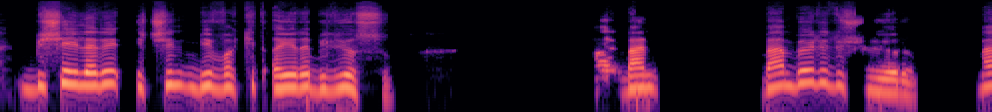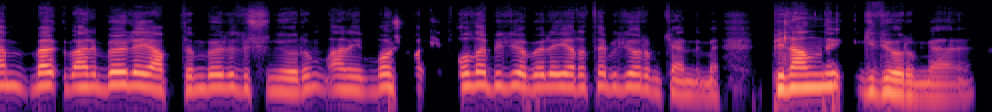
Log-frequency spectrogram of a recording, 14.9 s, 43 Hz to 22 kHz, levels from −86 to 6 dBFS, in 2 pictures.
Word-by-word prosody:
bir 160 +3 -3
şeyleri 205 +1 +4
için 180 +1 -2
bir 190 +2 +2
vakit 170 -2 -4
ayırabiliyorsun. 165 - +1 1.5
Ay, 145 0 -3
ben 165 +2 +2 0.8
ben 185 +3 +1
böyle 220 -2 +1
düşünüyorum. 135 - -3 0.5
Ben 180 -3 -2
ben 180 -2 +2
böyle 200 -1 +5
yaptım, 160 -2 0
böyle 175 -1 -1
düşünüyorum. 145 +2 -5
Hani, 155 -2 -5
boş 180 -1 +1
vakit - - -15
olabiliyor, 185 -1 0
böyle 175 +1 +1
yaratabiliyorum 175 -3 -2
kendime. 120 -3 -8 0.4
Planlı 175 +2 +6 0.2
gidiyorum 125 -6 +1
yani. 100 +2 -10
170 Hz, 110 wpm, -21 LUFS, 150-185 Hz, 1.5 s, Planlı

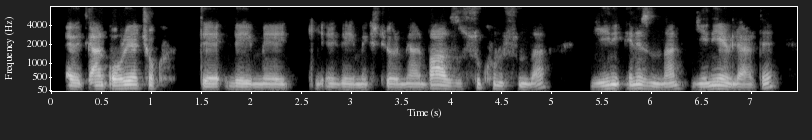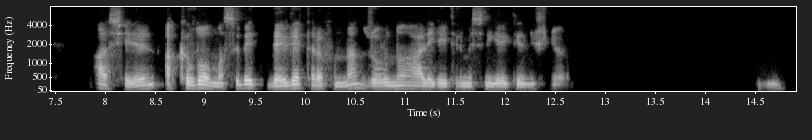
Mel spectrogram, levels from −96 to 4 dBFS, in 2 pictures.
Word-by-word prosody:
evet, 105 -3 +2
yani 110 +1 +5
oraya 125 +3 +6
çok - - -4 0.4
de 95 -1 +3
değinmeye 90 -3 -1
k - - -32 0.3
eee, 95 -2 -6
değinmek 90 -1 -4
istiyorum, 90 0 -3
yani 95 +7 -4
bazı 115 -5 +3
su - - -7
konusunda - - -5 0.4
yeni 105 +6 +2
en 120 - 0
azından 105 -2 -1
yeni 100 +5 0
evlerde 100 - -2 0.7
bazı - - 0
şeylerin 110 +5 +1
akıllı 120 +1 +3
olması 115 +2 +2
ve 135 0 +5
devlet 110 +5 +4
tarafından 110 +4 -1
zorunlu 105 +2 0
hâle 105 0 +2
getirilmesinin 100 -1 -2
gerektiğini 95 - 0
düşünüyorum. - - -10 1.9
Hı - - -24
hı. - - -10
105 Hz, 135 wpm, -24 LUFS, 95-115 Hz, 1.9 s, oraya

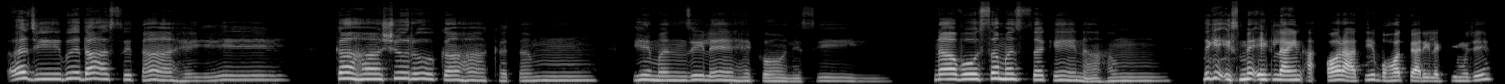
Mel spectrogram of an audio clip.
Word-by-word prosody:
अजीब 245 -2 +1 0.2
दास्ताँ 220 -6 -1
है 160 -1 -8
ये, 205 +4 -8 0.5
कहाँ 245 -3 +4
शुरू 260 0 0
कहाँ 195 -3 -2
ख़त्म, 185 +3 -7 0.4
ये 215 +2 +1
मंजिलें 190 0 -1
है 170 0 -4
कौन-सी, 150 -2 -9 0.4
ना 240 +1 +6
वो 240 +1 +6
समझ 250 0 +4
सके 210 -5 -3
ना 145 -5 -4
हम। 170 +1 -7 0.3
देखिए, 270 +2 +3
इसमें 230 +3 +4
1 230 0 +4
लाइन 215 -1 +5
अ, 175 - -5
और 205 +3 +7
आती 170 +2 +3
है, 225 - +2
बहुत 185 -1 0
प्यारी 165 -3 +2
लगती 160 +1 -5
है - - -4
मुझे। 195 +8 -2
195 Hz, 125 wpm, -22 LUFS, 170-230 Hz, 0.5 s, और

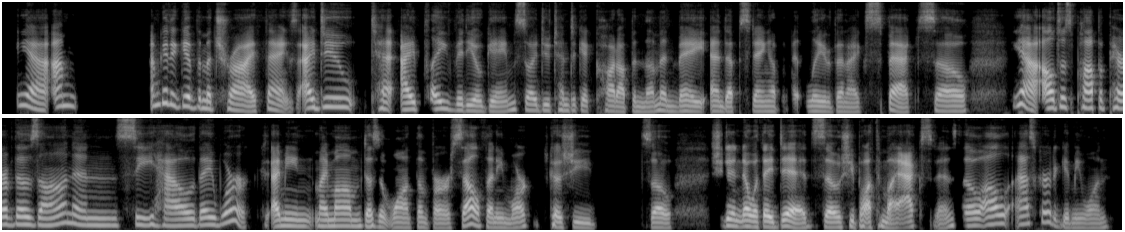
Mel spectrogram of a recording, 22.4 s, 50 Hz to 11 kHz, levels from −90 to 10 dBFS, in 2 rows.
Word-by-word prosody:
Yeah, 245 - +2
I'm 295 0 +2 0.7
I'm - - -1
gonna 360 -4 +1
give 280 -2 +2
them 240 -3 -2
a 210 - +2
try, 170 -9 +2
thanks. - - -2
I 240 - +7
do 265 +1 -2
te 220 -3 -2
I 195 +1 +5
play 210 +2 -1
video 160 -5 -2
games, 145 +7 -4
so 175 - 0
I 165 - 0
do 165 0 -5
tend 170 -1 -8
to 165 - -8
get 160 -3 -6
caught 150 -3 -2
up 130 +1 -2
in 135 - -7
them 135 +6 -4
and 145 -4 -3
may 150 -2 0
end 145 -1 0
up 135 - 0
staying 145 -1 -3
up 145 - -6
a - - -29
bit - - -10
later 145 -2 -3
than 135 +1 -5
I 130 - -4
expect. 130 -1 -1
So, 150 -1 -1 0.4
yeah, 345 +4 +5
I'll 235 +1 +7
just 265 0 -3
pop 235 -2 +4
a - - -3
pair 230 0 +1
of 225 - +1
those 220 -2 +2
on 230 +7 0
and 200 -2 -3
see 215 +2 -2
how 185 0 +1
they 205 +2 0
work. 290 +10 -2 0.2
I 165 - +7
mean, 175 -2 -2
my 175 -1 +2
mom 180 0 +1
doesn't 160 -4 -1
want 140 0 -2
them 145 -2 -5
for 130 - -2
herself 130 +8 +2
anymore, 140 +4 -2 0.2
'cause 145 - 0
she 135 -5 -5 0.4
so, 135 -2 -1 0.3
she - - -8
didn't 180 -4 +2
know 170 0 +6
what 155 -1 +2
they 155 - +7
did, 150 -2 +4
so 145 -4 +2
she - - -3
bought - - +1
them - - -6
by - - +1
accident. 180 +4 +2
So 190 +1 +1
I'll 235 +4 +1
ask 235 +1 -2
her 285 0 -1
to - - -9
give 135 -1 -7
me 130 - -7
one. 130 +2 -9
175 Hz, 230 wpm, -23 LUFS, 145-215 Hz, 0.7 s, I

